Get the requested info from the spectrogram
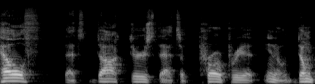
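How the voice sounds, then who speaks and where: With an American accent, a man talks in a normal speaking voice at a moderate pace, using lively intonation. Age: 60s. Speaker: strength coach and author. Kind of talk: casual interview.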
